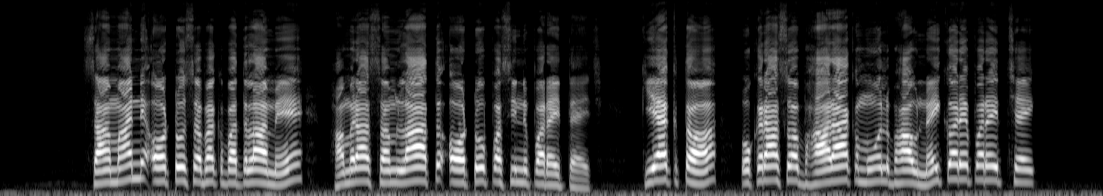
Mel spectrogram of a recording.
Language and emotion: Maithili, happy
